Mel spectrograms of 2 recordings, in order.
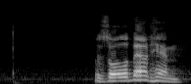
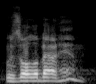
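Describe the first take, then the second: First: Said in the usual way. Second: Louder. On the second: Acted. Preacher driving home his point.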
